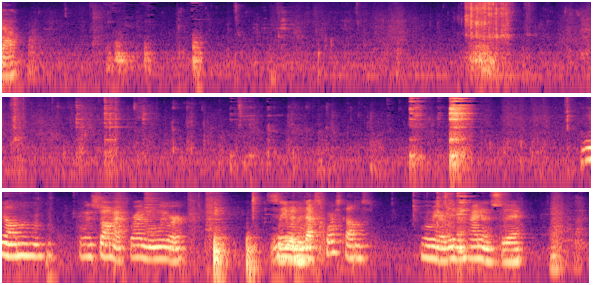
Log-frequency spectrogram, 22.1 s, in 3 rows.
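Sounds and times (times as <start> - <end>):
potato chip crunching: 5.6 - 7.7.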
